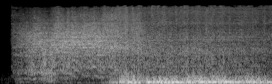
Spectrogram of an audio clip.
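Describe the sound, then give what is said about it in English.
An engine cranks over and catches, settling into a loud running rhythm with a rapid, uneven popping and knocking beneath a hissy, rushing layer: a combustion engine knocking as its fuel explosions ignite too early in the cylinders. “Knocking is when the explosions ignite early and you get that popping sound.”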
